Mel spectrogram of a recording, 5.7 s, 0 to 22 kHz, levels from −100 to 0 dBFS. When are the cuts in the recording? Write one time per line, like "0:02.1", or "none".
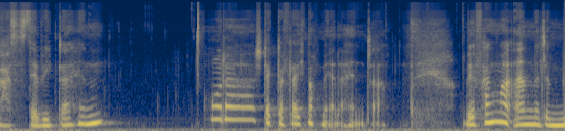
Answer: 0:02.0
0:04.6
